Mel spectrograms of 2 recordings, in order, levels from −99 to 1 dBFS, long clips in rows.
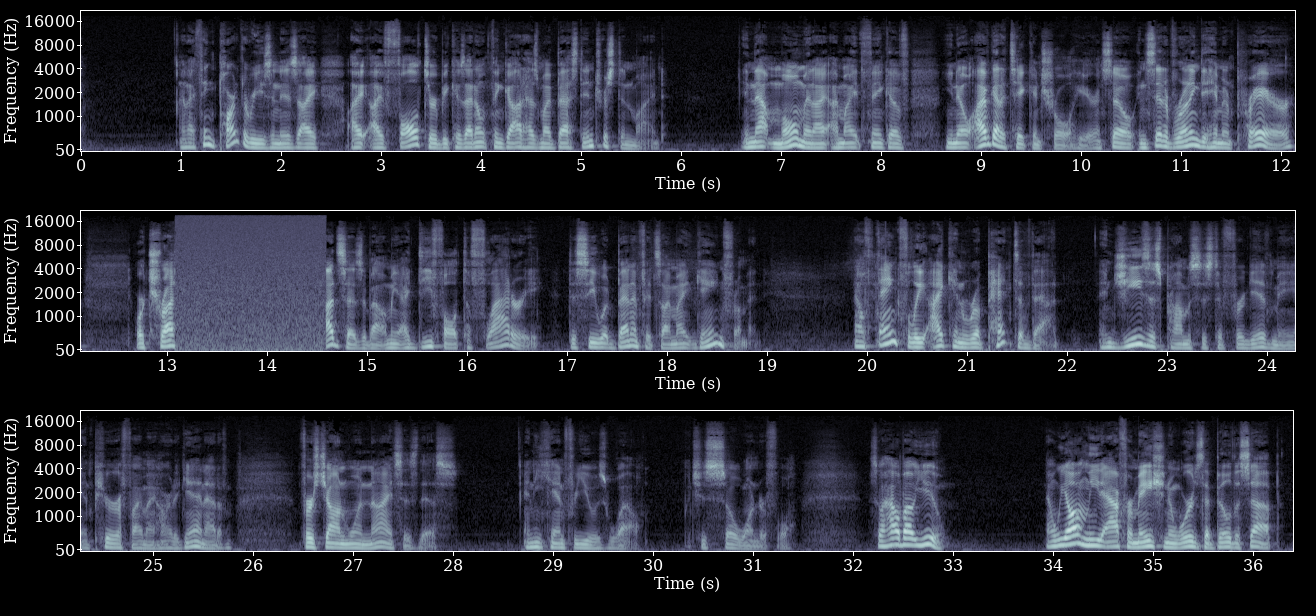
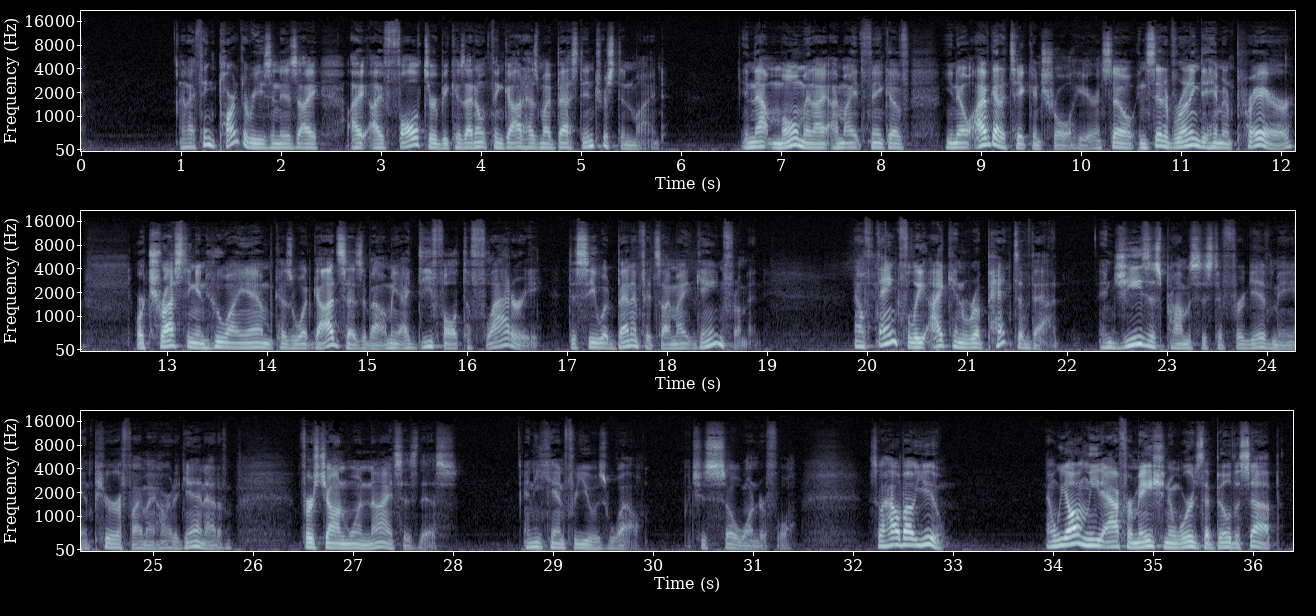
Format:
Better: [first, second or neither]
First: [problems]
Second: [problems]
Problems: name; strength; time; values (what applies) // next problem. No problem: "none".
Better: second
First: audio cutting out; filled with static; at 13 s for 1.5 s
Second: none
